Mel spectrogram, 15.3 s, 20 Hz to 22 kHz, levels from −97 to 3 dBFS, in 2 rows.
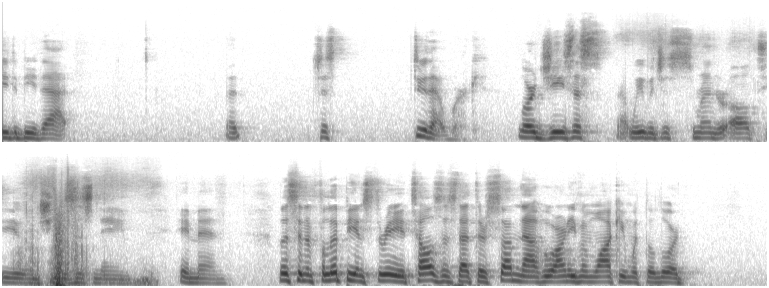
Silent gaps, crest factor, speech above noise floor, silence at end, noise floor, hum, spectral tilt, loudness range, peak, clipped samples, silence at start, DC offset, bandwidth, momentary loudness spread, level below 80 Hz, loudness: none; 22 dB; 40 dB; 0.8 s; -70 dBFS; none; -5 dB/octave; 13 LU; -8 dBFS; under 0.1%; 0 s; under 0.1%; 12.5 kHz; 17 LU; -48 dBFS; -30 LUFS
